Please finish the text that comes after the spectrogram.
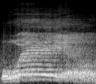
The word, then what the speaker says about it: whale: And when there's a long a you say a a w and then last dark of whale.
